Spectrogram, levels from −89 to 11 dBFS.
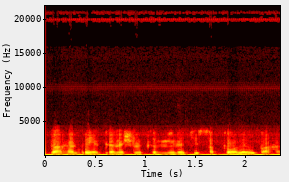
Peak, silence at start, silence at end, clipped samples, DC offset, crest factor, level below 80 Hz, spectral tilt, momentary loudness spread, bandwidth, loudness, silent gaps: -4 dBFS; 0 s; 0 s; under 0.1%; under 0.1%; 10 dB; -28 dBFS; -7 dB/octave; 6 LU; over 20 kHz; -22 LUFS; none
